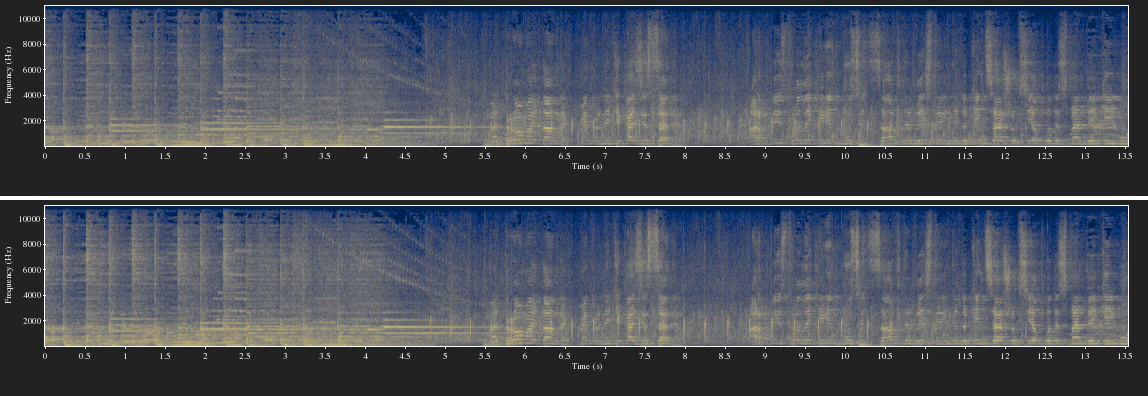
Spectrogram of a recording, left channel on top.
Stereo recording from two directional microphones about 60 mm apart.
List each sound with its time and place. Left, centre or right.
0.0 s music: right
5.6 s a sound: right
7.2 s speech: centre
10.4 s speech: centre
12.8 s a man's voice: right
